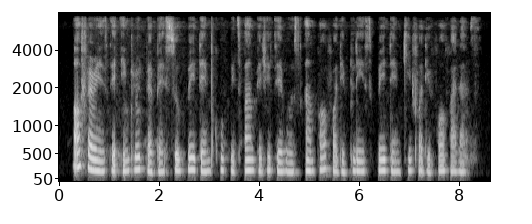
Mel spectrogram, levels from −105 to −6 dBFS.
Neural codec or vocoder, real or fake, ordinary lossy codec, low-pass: none; real; none; 7.2 kHz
